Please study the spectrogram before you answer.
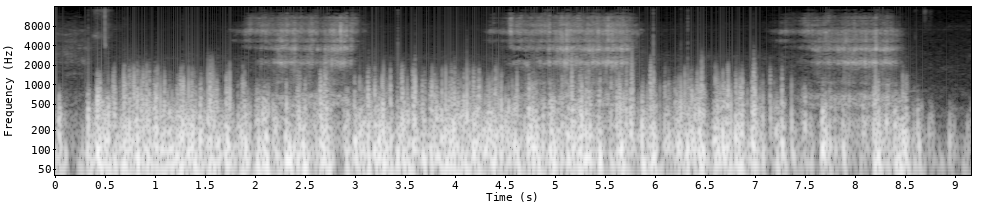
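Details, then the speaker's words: Adult man asleep with heavy snoring: a loud, continuous rattling snore with deep low rumbling and hissing breaths, about three breaths in nine seconds, with fan wind noise in the background. "This is what my boyfriend sound like when he sleep, y'all. He is so loud. Oh my gosh."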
